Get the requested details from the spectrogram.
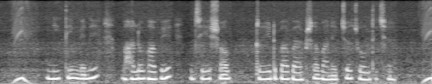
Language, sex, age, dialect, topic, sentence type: Bengali, female, 18-24, Western, banking, statement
